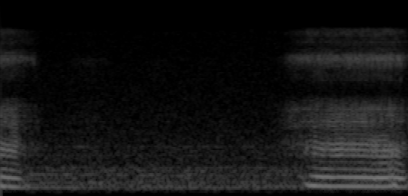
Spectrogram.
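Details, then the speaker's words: Woman who doesn't believe she snores, recorded asleep: two loud, buzzing, low-pitched breaths separated by quiet breathing; typical snoring. "doesn't believe that she snores. Let's check this out."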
